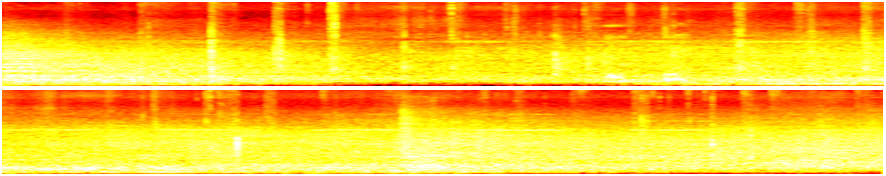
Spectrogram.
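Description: Small footsteps patter on paving stones.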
